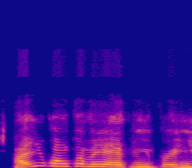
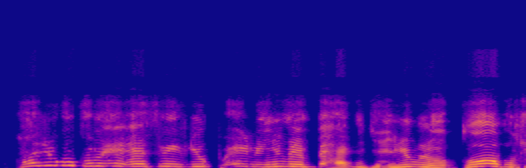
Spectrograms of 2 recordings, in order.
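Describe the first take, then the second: First: Fast, loud, incredulous scold; quick mock telling-off; sassy scold. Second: High, fast put-on scold; high-pitched mock telling-off; sassy scold. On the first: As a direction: rattle it off, scolding the caller. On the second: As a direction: repeat it in a higher mocking voice. Same scold repeated.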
